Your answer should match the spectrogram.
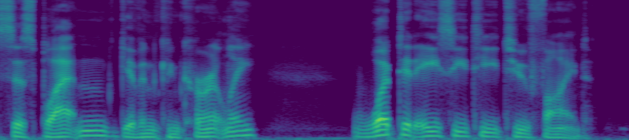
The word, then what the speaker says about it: ACT2: Well, that led directly to the UK ACT2 trial. Remember, pronounce it like the word ACT. ACT2.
